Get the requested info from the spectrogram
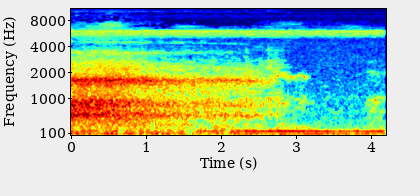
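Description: A long, slow exhale, a soft rush of breath that fades away over about three seconds, as part of a guided deep-breathing exercise.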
